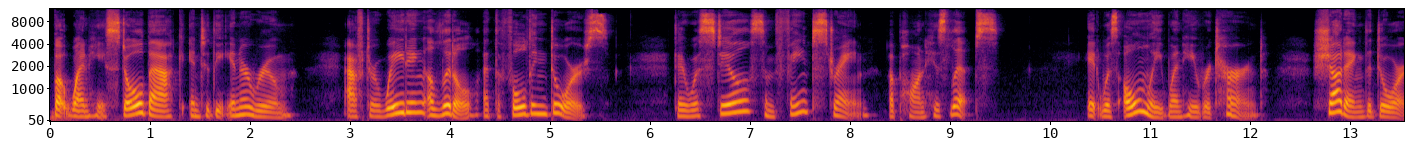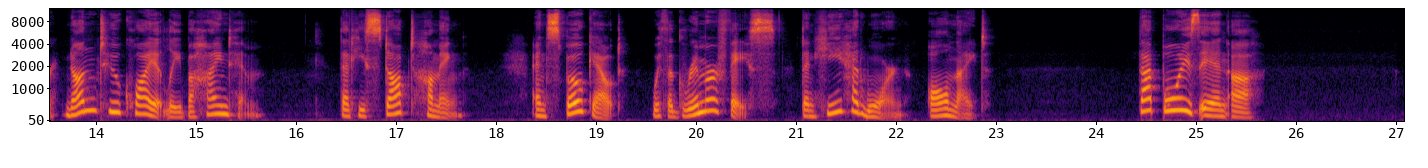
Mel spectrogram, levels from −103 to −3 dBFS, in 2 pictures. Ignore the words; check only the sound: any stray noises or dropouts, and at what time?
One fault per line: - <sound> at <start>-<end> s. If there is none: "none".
none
